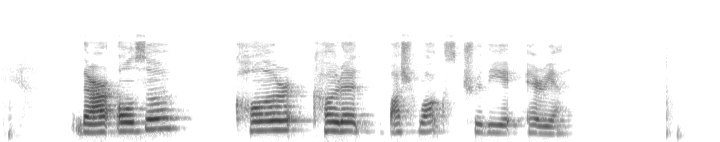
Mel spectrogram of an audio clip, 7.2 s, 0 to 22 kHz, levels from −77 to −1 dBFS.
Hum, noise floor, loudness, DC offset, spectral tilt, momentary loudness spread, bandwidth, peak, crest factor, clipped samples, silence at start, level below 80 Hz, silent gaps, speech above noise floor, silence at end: none; -88 dBFS; -29 LUFS; under 0.1%; -3.5 dB/octave; 16 LU; 9.4 kHz; -8 dBFS; 22 dB; under 0.1%; 0.75 s; -86 dBFS; none; 59 dB; 1.55 s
